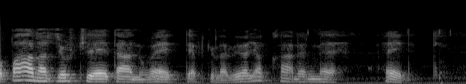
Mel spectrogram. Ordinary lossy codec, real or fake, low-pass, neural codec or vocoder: MP3, 24 kbps; real; 5.4 kHz; none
